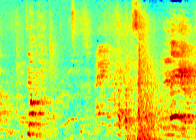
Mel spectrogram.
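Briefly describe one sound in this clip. A body slams hard onto a wrestling ring's canvas with a heavy thud.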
